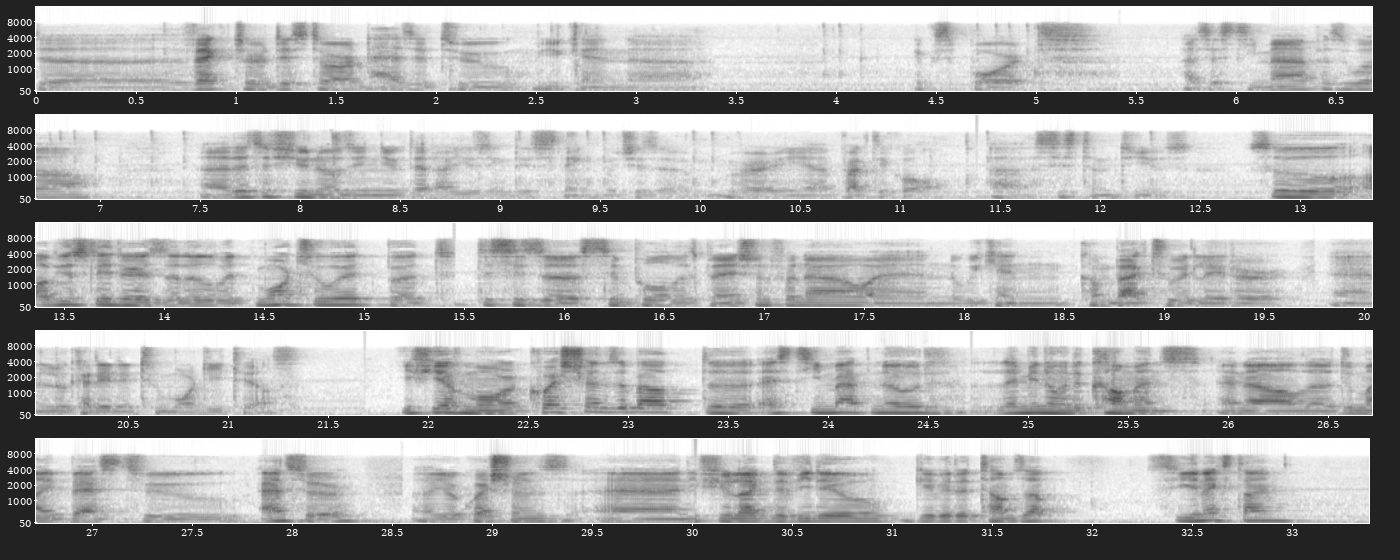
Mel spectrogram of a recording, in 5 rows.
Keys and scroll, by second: 2.1 Tab, 2.3-3.2 typing, 8.2 Delete, 8.9 alt+Delete.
